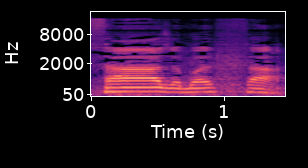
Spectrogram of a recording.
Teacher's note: লাগিয়ে উচ্চারণ করব অর্থাৎ আমাদের বড় দুইটা দাঁত আছে সামনে ওই বড় দুই দাঁতের আগার সঙ্গে জিহ্বার আগারটা লাগাবো পাতলা করে লাগিয়ে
